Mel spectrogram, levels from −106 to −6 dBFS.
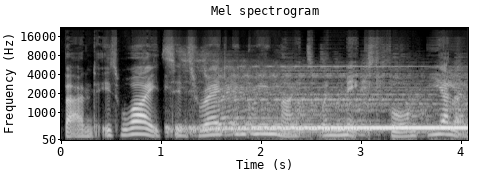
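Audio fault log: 1.04–4.07 s, feedback howl: a second device in the same room picks up the loudspeaker output and feeds it back into the call, and each pass around the microphone-to-loudspeaker loop comes back louder. Instead of decaying, the repeats pile up and narrow to the band the loop favours, forming a tone around 500 Hz that pulses roughly every 150 ms and climbs to about 7 dB above the speech. It keeps building until the clip ends.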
